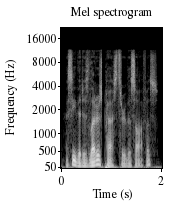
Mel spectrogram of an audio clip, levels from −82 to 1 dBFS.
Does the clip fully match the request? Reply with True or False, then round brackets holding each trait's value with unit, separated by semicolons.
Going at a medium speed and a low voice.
False (265 wpm; 90 Hz)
